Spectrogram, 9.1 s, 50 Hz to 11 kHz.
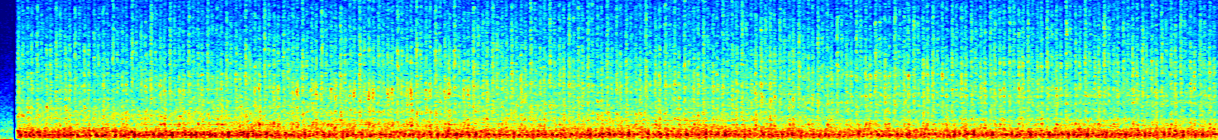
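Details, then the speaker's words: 1995 Cadillac Fleetwood V8, January 2014, old worn mufflers, also oil and coolant leaks: loud, raspy, chuffing idle with exhaust escaping under the car instead of the tailpipes; exhaust leak from worn mufflers. "it had very very bad Mufflers it also had an an oil leak and coolant leak so in January 2014 the car sounded like"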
